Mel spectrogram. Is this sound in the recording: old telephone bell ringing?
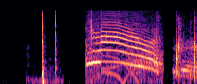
no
